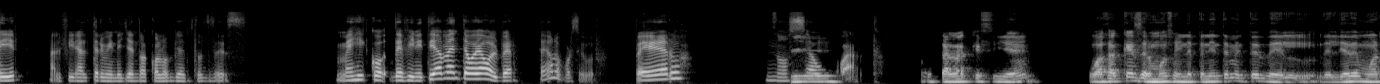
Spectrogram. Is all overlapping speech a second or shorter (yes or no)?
yes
